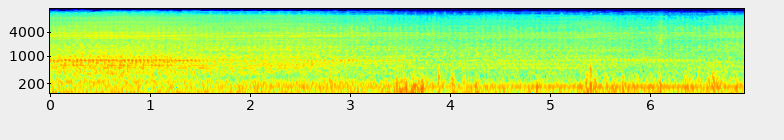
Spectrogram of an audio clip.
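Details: BMW F30 with 6,000 miles, bought from Copart, just started after long attempts: loud, rough idle with an uneven clatter over the engine note; source unclear, cause not confirmed.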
